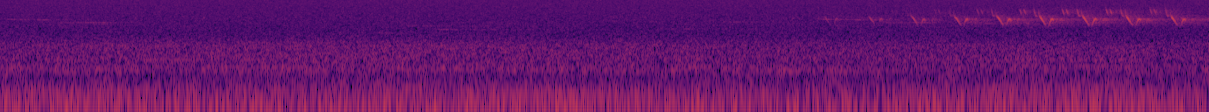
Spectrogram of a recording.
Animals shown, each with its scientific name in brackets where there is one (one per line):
Hermit Thrush (Catharus guttatus)
Ovenbird (Seiurus aurocapilla)
Black-capped Chickadee (Poecile atricapillus)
